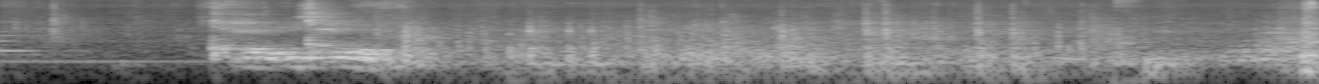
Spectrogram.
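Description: The last organ chord dies away, then about a second in a congregation starts shuffling and rustling in the wooden pews as people settle, with low murmured voices.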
